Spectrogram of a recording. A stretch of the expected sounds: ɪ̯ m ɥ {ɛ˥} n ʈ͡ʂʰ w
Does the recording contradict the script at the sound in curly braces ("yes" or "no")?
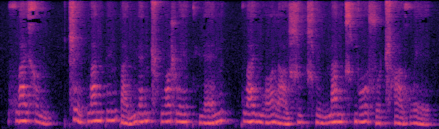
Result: no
